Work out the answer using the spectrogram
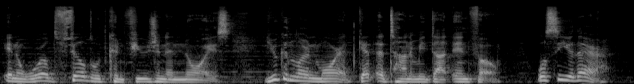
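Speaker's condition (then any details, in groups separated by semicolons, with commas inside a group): No condition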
